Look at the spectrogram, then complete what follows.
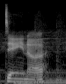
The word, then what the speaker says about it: Dana: I pronounced it as Dana there, it's Dana. But...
